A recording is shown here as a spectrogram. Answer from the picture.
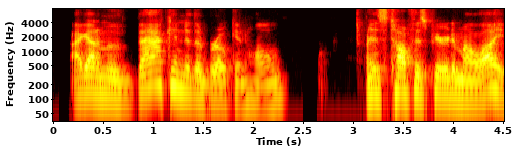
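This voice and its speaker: Over a quiet background, a man with an American accent talks in an ordinary speaking voice at a fairly high pitch with ordinary pitch variation. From Michigan. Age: 20s. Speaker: entrepreneur. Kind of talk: testimony.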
